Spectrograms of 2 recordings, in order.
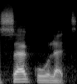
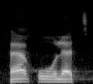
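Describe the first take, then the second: First: The word begins with an 's' sound. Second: The word begins with a 'th' sound. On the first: The speaker calls it wrong. "bukan sakulat" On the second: The speaker calls it right. "Ujung lidah menyentuh ujung gigi seri atas"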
